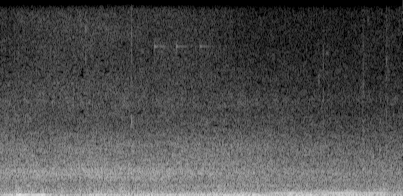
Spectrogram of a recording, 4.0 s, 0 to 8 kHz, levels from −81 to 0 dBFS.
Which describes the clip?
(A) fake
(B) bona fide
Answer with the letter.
B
